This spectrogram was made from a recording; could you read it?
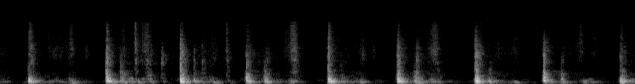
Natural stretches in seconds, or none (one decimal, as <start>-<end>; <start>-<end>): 1.3-2.4

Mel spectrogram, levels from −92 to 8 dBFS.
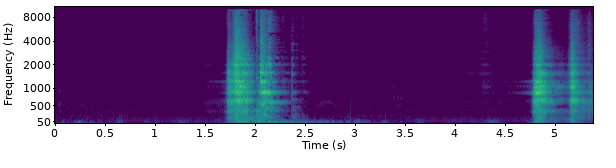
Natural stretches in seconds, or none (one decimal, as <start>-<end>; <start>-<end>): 0.0-0.5; 2.0-3.5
